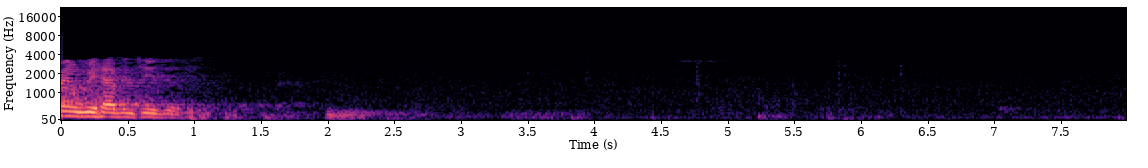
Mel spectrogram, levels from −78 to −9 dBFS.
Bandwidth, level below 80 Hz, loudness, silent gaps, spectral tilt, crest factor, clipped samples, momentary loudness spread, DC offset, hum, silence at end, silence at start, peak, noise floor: 3.9 kHz; -64 dBFS; -28 LUFS; none; -10.5 dB/octave; 22 dB; under 0.1%; 30 LU; under 0.1%; none; 5.65 s; 0 s; -10 dBFS; -63 dBFS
